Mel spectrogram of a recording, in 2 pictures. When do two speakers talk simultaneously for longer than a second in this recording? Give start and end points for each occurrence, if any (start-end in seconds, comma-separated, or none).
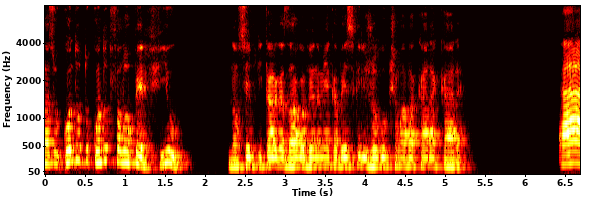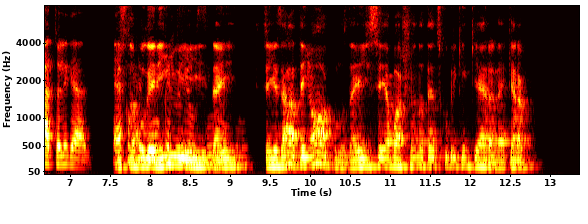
7.5-9.2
